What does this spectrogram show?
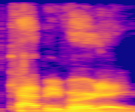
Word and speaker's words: Cape Verde: I like Yeah, the Portuguese version is absolutely like it's cappy verde. That's that's absolutely correct.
